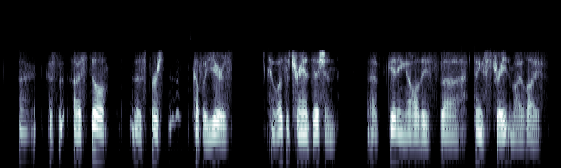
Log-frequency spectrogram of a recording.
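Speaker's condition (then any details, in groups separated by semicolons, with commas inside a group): Parkinson's disease; right hand tremor at onset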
